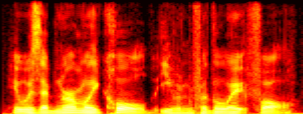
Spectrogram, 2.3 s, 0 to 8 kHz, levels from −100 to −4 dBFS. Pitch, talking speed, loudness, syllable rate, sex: 105 Hz, 235 wpm, -17 LUFS, 6.1 syllables/s, male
